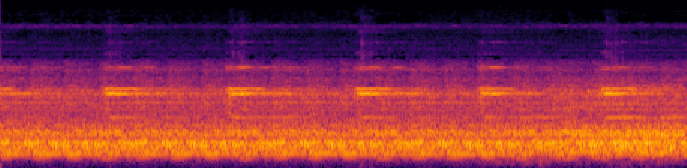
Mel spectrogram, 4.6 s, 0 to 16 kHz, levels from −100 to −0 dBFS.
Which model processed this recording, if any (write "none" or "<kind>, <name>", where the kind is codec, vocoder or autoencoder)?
vocoder, BigVGAN v2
